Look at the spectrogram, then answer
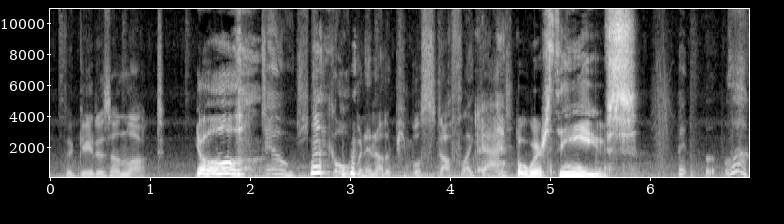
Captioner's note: laughs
